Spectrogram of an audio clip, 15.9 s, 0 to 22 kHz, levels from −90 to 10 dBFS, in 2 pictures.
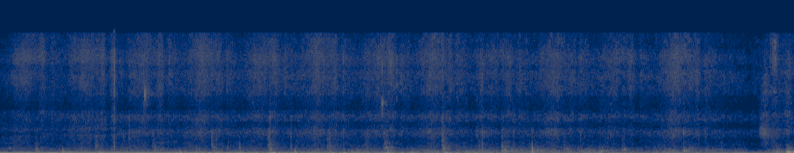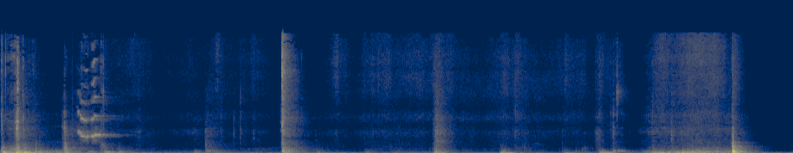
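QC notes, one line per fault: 8.67–15.67 s, periodic USB or driver dropouts: a short tick recurs every 0.5 s, about fifteen in all, and each falls only where sound is present. Something appears to stall the USB bus or audio driver on a fixed cycle, so a fraction of a millisecond of audio is skipped outright rather than filled with silence. The waveform jumps across the gap, and that discontinuity is what produces the regular click.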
